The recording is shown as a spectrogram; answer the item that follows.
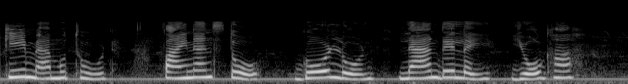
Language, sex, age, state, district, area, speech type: Punjabi, female, 18-30, Punjab, Hoshiarpur, urban, read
